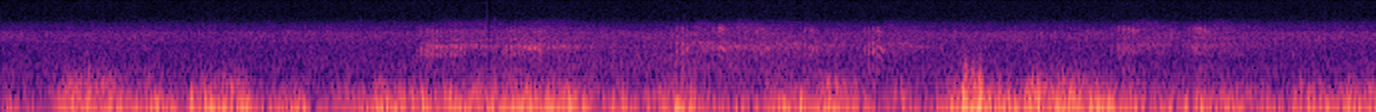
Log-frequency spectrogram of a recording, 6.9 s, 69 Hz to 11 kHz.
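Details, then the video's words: Pair of wild white-tailed eagles calling at their nest in Latvia as the male returns, 23 February 2017 around midday. Short clusters of rapid, yelping notes come in several bursts under constant heavy wind rumble. "Male out Returns Both are calling"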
